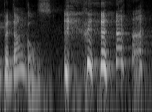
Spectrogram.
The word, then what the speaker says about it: peduncles: Peduncles, it's literally ped plus uncles. So how do you pronounce that word? Peduncles? Peduncles. It's got to be peduncles.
